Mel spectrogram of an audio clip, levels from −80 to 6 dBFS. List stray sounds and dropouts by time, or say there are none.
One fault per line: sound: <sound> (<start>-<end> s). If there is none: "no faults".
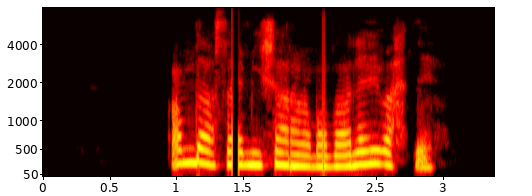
sound: dropout (1.4-1.5 s)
